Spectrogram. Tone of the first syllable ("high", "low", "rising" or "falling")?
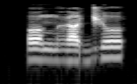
low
